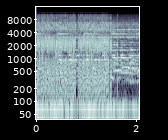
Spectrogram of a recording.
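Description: Music playing over a low, pulsing buzz from a faulty microphone, the 'farting sound' of a bad mic.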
